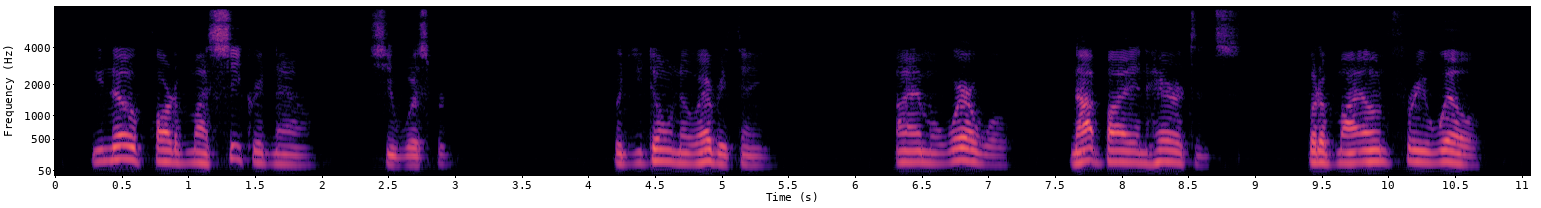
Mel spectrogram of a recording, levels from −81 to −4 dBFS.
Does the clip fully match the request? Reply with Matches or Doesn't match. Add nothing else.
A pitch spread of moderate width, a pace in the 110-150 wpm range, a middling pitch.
Matches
